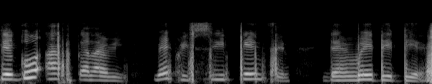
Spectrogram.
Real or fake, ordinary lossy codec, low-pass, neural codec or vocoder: fake; Opus, 32 kbps; 7.2 kHz; codec, 16 kHz in and 24 kHz out, 1.1 kbps, FireRedTTS-2 codec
